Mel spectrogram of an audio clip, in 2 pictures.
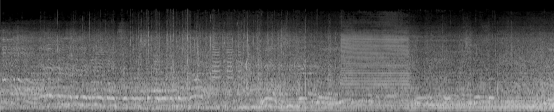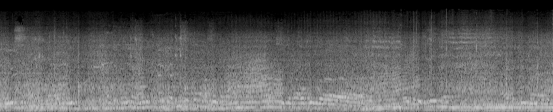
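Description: Touring autocross race cars' engines running hard on a dirt track, several engine notes rising and falling as the cars rev, shift and pass, with a strong high-revving stretch about seven seconds in. A voice talks over the engines.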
